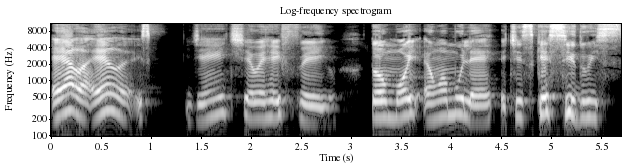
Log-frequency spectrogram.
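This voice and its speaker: A woman at a fairly slow pace, fairly high in pitch, with ordinary pitch variation. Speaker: YouTuber. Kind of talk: casual commentary. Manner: loud.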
